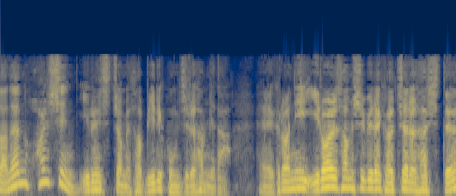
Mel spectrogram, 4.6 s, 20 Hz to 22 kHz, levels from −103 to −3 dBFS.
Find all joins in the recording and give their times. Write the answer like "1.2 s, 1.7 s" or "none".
2.5 s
